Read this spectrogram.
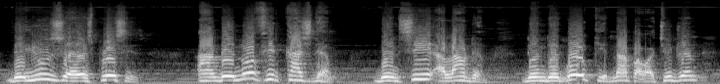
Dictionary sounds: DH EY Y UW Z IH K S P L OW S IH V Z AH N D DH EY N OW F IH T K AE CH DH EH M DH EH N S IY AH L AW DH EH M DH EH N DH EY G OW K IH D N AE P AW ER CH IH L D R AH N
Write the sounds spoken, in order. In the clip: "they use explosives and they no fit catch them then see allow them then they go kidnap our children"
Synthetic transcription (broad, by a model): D EY Y UW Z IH S P L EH S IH Z AH N D EY N OW F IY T K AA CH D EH M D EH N S IY AH L AW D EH M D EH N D EY G OW K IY D N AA P AW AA CH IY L D R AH N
